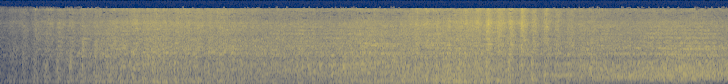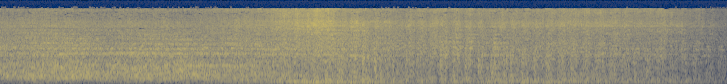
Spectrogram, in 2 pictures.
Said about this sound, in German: Das sind Güterwaggons, auf denen Panzer, Haubitzen, Raketenwerfer und allerlei militärisches Gerät aus Zentralrussland äh, und Sibirien an die ukrainische Grenze gefahren werden.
